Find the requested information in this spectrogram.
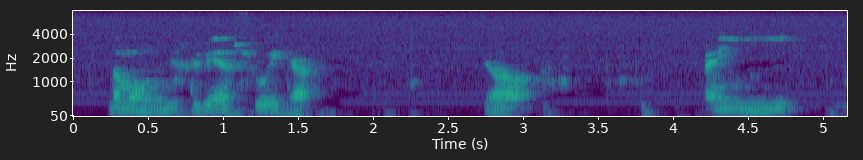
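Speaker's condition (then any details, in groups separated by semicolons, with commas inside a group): No condition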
